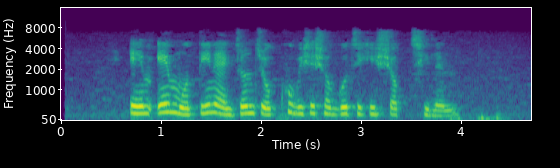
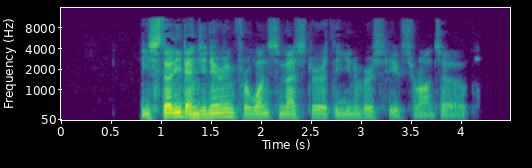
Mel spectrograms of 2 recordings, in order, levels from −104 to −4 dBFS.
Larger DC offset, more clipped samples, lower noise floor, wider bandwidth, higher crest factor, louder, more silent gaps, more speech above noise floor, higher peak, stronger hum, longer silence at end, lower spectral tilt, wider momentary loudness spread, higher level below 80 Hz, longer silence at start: neither; neither; second, -58 dBFS vs -84 dBFS; second, 7.4 kHz vs 11.5 kHz; about the same, 16 dB vs 20 dB; about the same, -20 LUFS vs -19 LUFS; neither; second, 38 dB vs 64 dB; second, -4 dBFS vs 0 dBFS; neither; about the same, 0.35 s vs 0.45 s; about the same, -6.5 dB/octave vs -5.5 dB/octave; second, 13 LU vs 20 LU; first, -50 dBFS vs -60 dBFS; about the same, 0.7 s vs 0.8 s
